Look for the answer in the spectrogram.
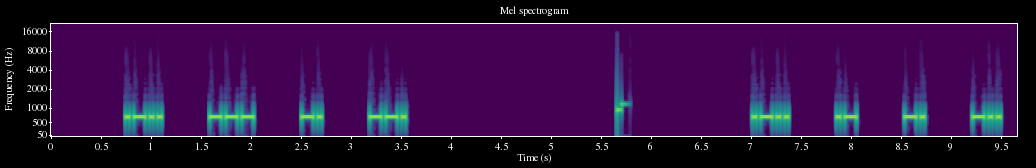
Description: Morse code, heard as a keyed tone, about 30 wpm, spaced as for 14 wpm, 700 Hz. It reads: LONG LAND
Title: 4x Character Spacing - Top 300 Words - 30wpm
